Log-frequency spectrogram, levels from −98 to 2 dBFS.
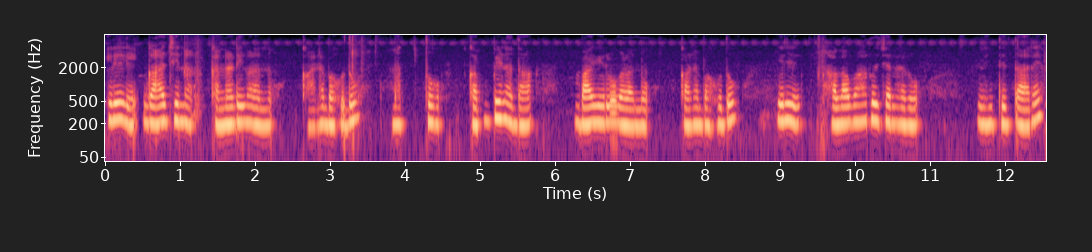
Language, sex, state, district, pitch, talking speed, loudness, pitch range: Kannada, female, Karnataka, Bellary, 200 Hz, 55 wpm, -15 LUFS, 190-215 Hz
